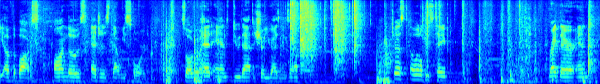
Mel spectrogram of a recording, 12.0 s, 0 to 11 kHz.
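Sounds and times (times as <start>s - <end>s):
packing tape ripping off tape gun: 5.8s - 7.4s.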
